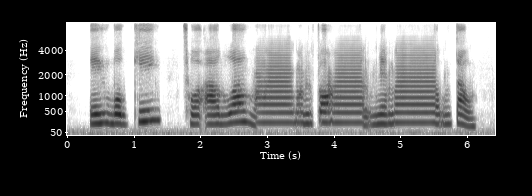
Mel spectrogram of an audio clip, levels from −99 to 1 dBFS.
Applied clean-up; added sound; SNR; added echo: neural diffusion model UNIVERSE++.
